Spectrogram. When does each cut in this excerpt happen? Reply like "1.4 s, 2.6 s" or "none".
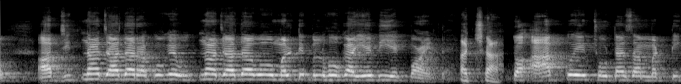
5.0 s

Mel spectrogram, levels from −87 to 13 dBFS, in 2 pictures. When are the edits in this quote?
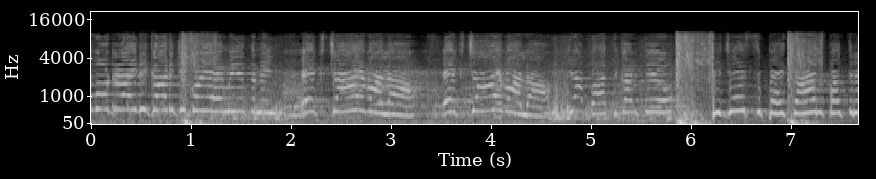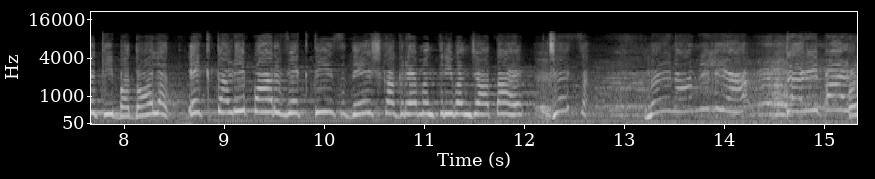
1.9 s, 4.6 s, 6.0 s, 8.5 s, 12.1 s, 14.4 s

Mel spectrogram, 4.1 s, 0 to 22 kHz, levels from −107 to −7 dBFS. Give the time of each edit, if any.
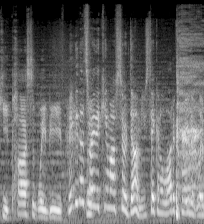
1.3 s

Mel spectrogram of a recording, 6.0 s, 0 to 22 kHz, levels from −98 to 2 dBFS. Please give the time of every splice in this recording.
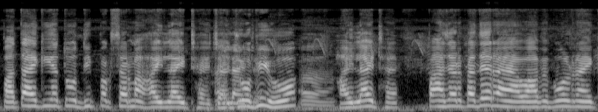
none

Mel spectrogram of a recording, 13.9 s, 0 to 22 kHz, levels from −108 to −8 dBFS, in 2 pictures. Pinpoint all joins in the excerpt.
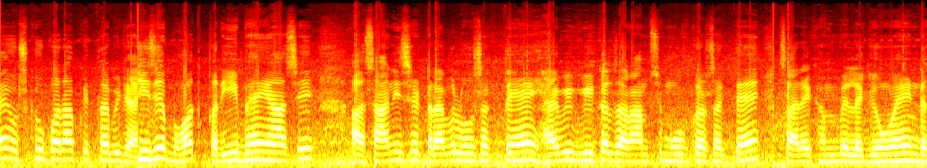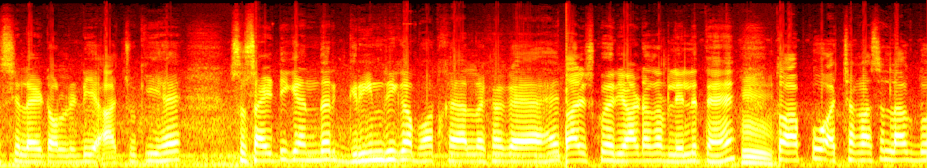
1.0 s, 5.8 s, 11.2 s

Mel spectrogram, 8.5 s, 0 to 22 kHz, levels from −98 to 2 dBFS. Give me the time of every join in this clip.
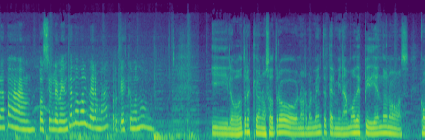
none

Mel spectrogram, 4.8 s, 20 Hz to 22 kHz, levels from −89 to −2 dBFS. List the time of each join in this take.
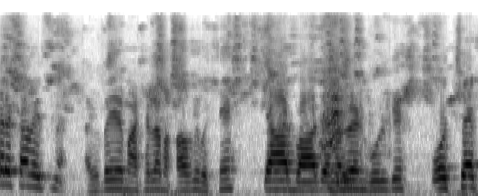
none

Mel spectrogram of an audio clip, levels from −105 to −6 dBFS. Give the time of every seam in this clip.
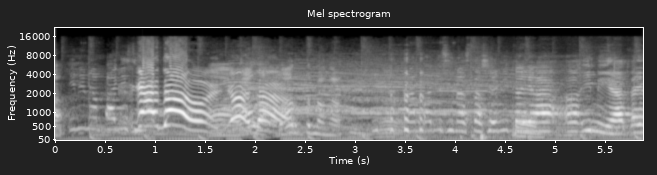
none

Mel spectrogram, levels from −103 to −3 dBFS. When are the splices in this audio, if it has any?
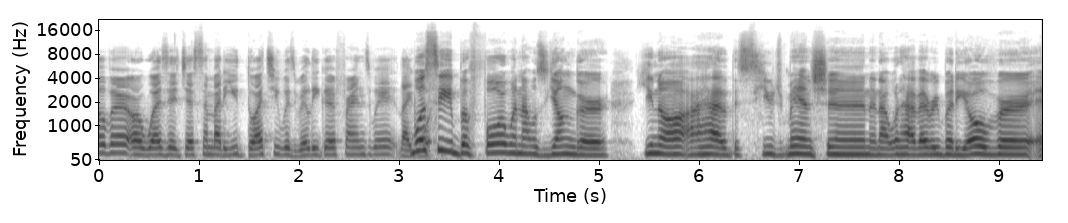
none

